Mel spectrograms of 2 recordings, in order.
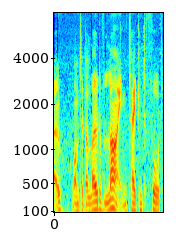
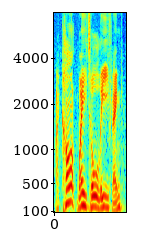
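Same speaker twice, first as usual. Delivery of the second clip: higher, louder, exasperated complaint; impatient; 5 semitones higher, 6 dB louder than usual. Acted. Thomas late for his train, impatient with Toby. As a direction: press him to hurry up. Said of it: "interrupted Thomas impatiently".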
